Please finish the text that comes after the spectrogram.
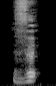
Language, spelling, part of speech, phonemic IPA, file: French, voeux, noun, /vø/, LL-Q150 (fra)-voeux.wav
- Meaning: nonstandard spelling of vœux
